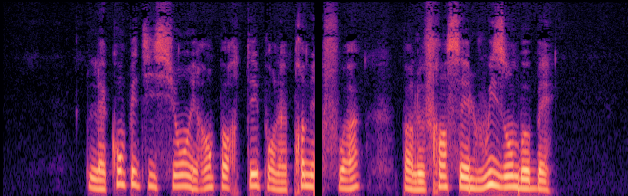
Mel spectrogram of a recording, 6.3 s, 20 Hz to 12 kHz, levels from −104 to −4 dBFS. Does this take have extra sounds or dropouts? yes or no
yes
